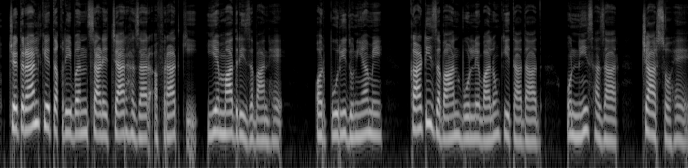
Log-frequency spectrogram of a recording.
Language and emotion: Urdu, neutral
